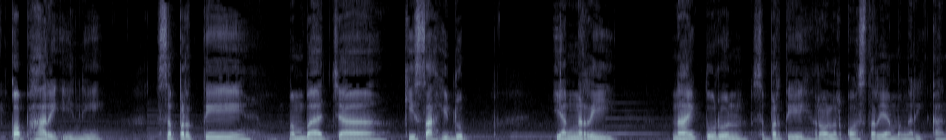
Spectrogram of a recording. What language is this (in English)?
Indonesian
